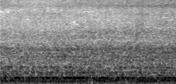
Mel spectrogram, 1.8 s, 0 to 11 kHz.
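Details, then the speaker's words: 2002 Ford Explorer running after a no-crank, no-start fix (fried O2 sensor wires spliced) and a jump start: steady, deep engine drone with an even low beat and no misfire, knock or rattle; normal running. "Boom. Look at that shit. As it revs, as it's on."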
